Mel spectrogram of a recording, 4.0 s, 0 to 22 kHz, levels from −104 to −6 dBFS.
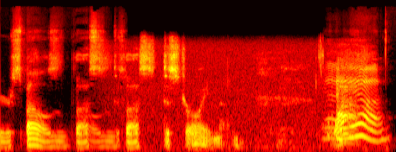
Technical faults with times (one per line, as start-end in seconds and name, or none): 0.86-3.62 digital radio blending to analogue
